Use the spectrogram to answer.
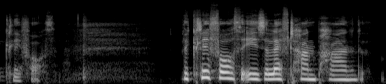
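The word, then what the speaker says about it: Qliphoth: working called the Cliffoth, or the Cliffoth is how it's supposed to be pronounced, but I say Cliffoth.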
